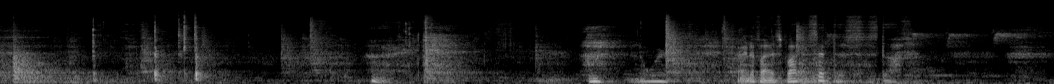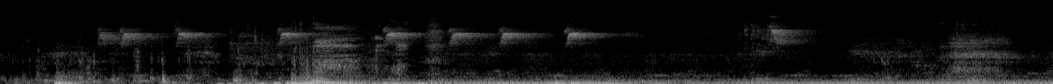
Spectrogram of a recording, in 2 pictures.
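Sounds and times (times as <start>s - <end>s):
small bird chirping: 8.5s - 10.9s, 11.5s - 18.9s
steady low rumble: 13.2s - 21.0s.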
